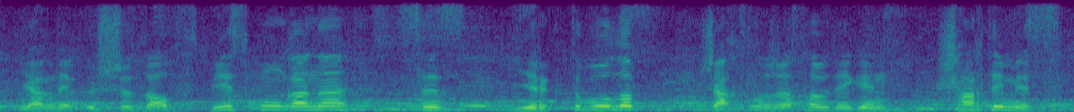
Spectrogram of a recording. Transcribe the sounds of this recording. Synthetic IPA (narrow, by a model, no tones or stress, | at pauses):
jɑʁnijʔʏʃʒ̥ʏzɑlˠpə̥sbe̞sqʰʊɴʁɑnɑsɪzje̞ɾɪk̚t̪ɪbo̞lˠəp̚ʒ̥ɑqsəlˠəqʒɑsɑwd̪e̞ɡʲe̞nʃɑɾt̪e̞me̞s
